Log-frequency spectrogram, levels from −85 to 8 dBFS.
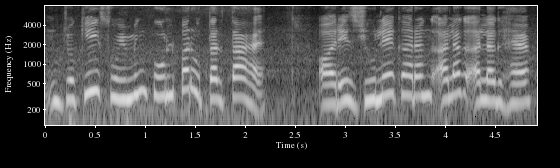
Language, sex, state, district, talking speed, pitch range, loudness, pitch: Hindi, female, Bihar, West Champaran, 170 wpm, 270-335 Hz, -13 LUFS, 300 Hz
